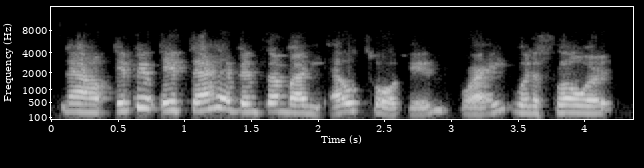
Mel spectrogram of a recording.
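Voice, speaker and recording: With a New York accent, a woman talks at a moderate pace in a fairly high pitch, her intonation lively. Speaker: livestream panelist. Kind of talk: casual chat.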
